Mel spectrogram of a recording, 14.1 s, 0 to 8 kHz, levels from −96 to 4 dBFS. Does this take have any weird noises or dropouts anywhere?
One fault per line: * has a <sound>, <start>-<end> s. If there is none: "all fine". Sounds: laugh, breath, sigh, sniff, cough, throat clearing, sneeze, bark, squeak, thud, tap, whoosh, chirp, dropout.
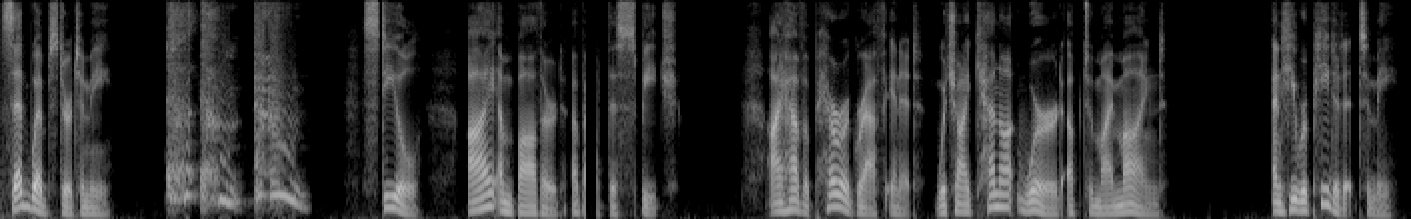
* has a throat clearing, 1.6-3.1 s
* has a dropout, 5.8-6.0 s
